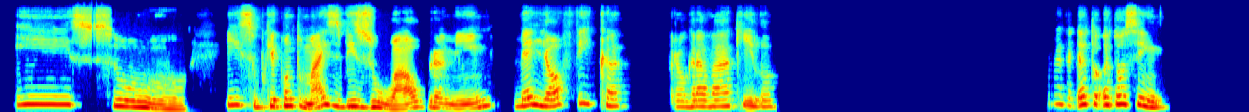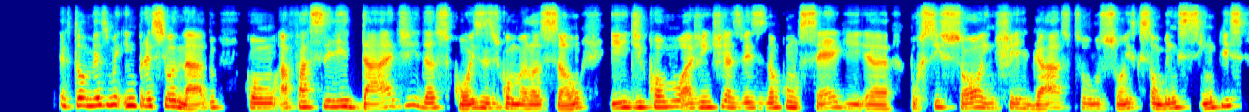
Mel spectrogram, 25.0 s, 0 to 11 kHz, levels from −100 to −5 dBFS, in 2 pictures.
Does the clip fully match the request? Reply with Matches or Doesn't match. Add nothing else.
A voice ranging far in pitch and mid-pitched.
Matches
